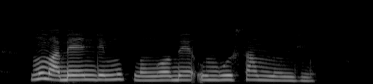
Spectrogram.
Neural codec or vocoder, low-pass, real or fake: none; 5.4 kHz; real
